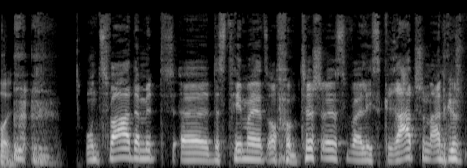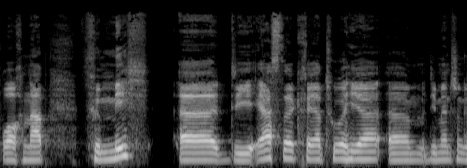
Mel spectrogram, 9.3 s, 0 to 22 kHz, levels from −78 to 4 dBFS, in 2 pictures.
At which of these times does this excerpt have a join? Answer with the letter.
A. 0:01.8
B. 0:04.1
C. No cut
C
